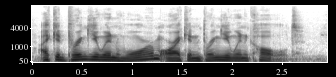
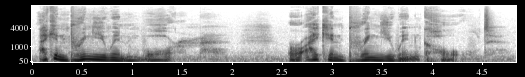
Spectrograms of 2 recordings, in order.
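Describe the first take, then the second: First: It is said in a plain reading voice. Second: It is said in a stern, sultry voice.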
